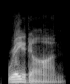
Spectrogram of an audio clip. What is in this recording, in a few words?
"radon", American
